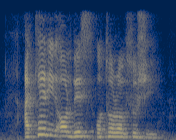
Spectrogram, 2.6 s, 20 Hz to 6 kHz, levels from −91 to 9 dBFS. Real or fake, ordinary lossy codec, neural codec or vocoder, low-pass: fake; none; codec, 16 kHz in and 24 kHz out, 1 kbps, XY-Tokenizer; 5.4 kHz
